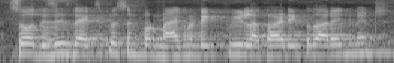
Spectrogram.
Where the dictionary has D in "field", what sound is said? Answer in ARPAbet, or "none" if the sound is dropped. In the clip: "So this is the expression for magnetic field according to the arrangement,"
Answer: none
